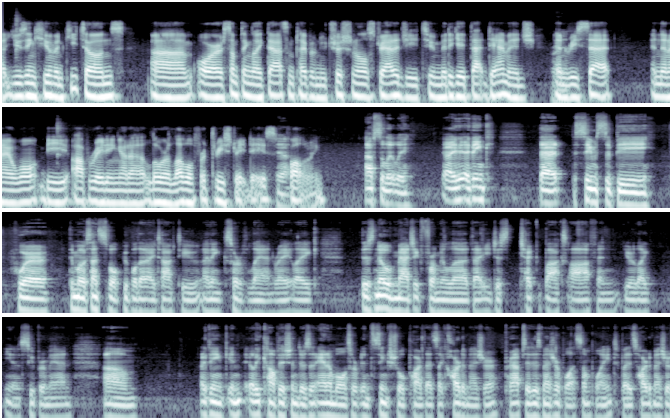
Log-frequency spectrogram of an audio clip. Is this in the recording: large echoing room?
no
